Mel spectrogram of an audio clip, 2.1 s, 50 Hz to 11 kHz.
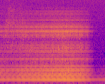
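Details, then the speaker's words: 1964 Star-Lite vacuum tube radio on FM, during hum troubleshooting with two hum sources found: a steady low buzzy hum, partly varying with volume, persists even at very low volume. Mains hum from wiring routed near the tubes. "part of the home varies with volume [Music] but there's some hum down there even with the volumes turned down really low"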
